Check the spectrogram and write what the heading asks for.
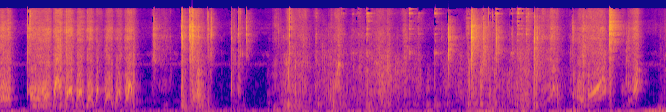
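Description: Close-miked scratching and rubbing on a fabric backpack: a run of short, irregular rasping strokes with brief pauses between them.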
